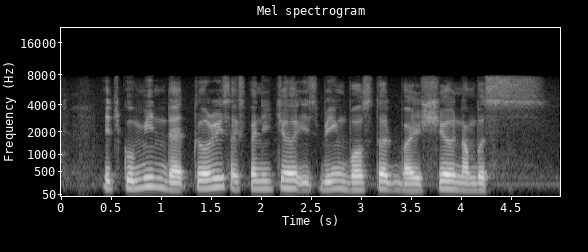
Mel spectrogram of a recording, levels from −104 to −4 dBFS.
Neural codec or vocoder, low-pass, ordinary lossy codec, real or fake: none; none; none; real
